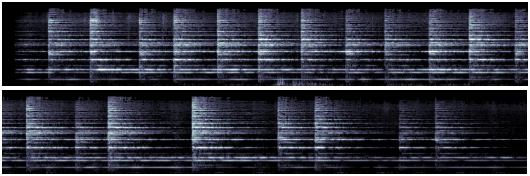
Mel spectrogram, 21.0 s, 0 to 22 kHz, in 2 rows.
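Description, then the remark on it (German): A church bell rings steadily and loudly ten minutes before prayers, calling people to church: repeated strikes in an even rhythm with long sustained overtones blending into a continuous peal; no one speaks. “Genau, die Glocke war immer, ich glaube, ja doch 10 Minuten von den Gebeten.”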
